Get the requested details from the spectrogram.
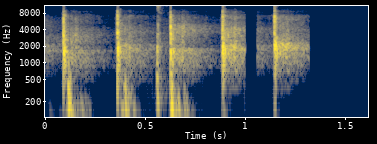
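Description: A short, sparse round of clapping for a group member who has just finished sharing: five or so distinct claps in a steady, even rhythm, then silence. No voices accompany it.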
